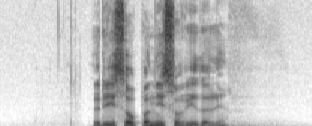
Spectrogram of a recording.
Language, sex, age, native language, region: Slovenian, male, 18-29, Slovenian, Central Slovenia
